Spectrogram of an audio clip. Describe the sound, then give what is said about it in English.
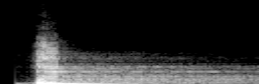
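A single clean electric guitar chord is strummed once through an amp with a delay pedal, loud, then rings out with a long, smooth, echoing tail that slowly fades. No voices. “So here is our basic clean tone.”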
